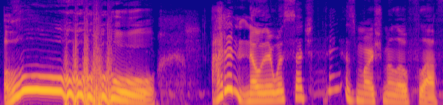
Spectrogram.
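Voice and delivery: character voice of a surprised frog; surprised Froggy. A narrator's reading. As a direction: sound amazed, like a kid learning something new. Froggy amazed by fluff.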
